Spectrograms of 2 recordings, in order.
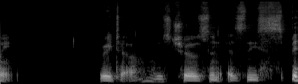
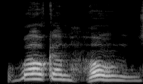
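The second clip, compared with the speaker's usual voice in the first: slow, loud, high sing-song welcome; drawn-out motherly welcome home; warm welcome; 11 semitones higher, 11 dB louder, much slower than usual. Acted. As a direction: greet her with open arms. Mother greets child warmly.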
